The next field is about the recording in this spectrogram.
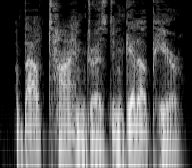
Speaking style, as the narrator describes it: Her voice was hard, angry

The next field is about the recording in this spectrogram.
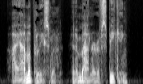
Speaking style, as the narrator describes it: Holmes said quietly

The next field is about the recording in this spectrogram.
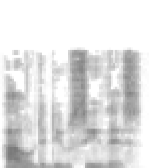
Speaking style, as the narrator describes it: Dumbledore asked quietly

